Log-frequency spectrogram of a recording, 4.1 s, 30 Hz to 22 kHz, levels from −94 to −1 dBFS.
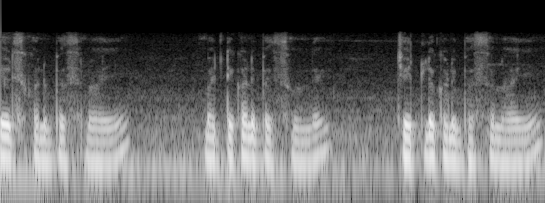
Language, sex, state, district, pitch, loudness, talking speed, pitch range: Telugu, male, Andhra Pradesh, Srikakulam, 120 Hz, -18 LUFS, 130 wpm, 110-125 Hz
